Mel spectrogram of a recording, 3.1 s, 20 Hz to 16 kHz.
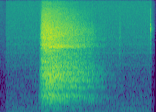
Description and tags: Sigh 5 Male
A young male sighing, possibly in frustration, exasperation, boredom, anger, etc.
breath, breathe, human, male, man, reaction, sigh, speech, vocal, voice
